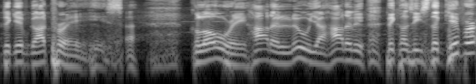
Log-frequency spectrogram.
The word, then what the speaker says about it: hallelujah: If you notice with hallelujah, we pronounce the J with a Y sound because there is no J in the Hebrew alphabet. So we say hallelujah.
